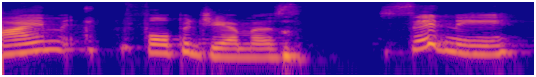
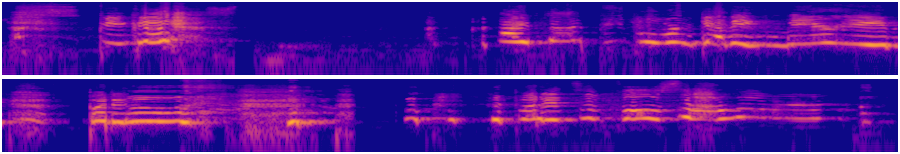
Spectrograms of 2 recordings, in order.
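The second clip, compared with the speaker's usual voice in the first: much higher, breaking into real laughter; laughing while talking; slower than usual. Real, not acted. Admitting the engagement was a false alarm, really laughing. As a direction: squeak the words out through laughs.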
